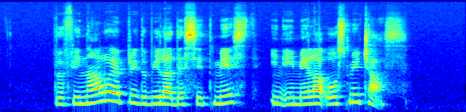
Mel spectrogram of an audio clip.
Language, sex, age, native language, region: Slovenian, female, 18-29, Slovenian, Drava region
